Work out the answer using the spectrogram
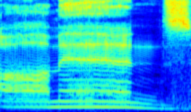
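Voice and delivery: high, loud, long, stretched-out yell. Retelling how a lady grabbed at a friend: imitating someone yelling. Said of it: "and she yelled".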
